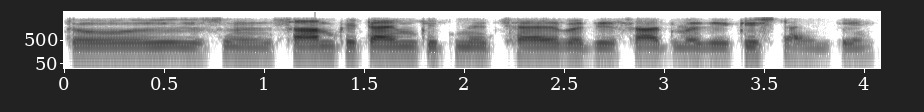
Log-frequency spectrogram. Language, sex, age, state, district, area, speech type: Hindi, male, 30-45, Uttar Pradesh, Mau, rural, conversation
